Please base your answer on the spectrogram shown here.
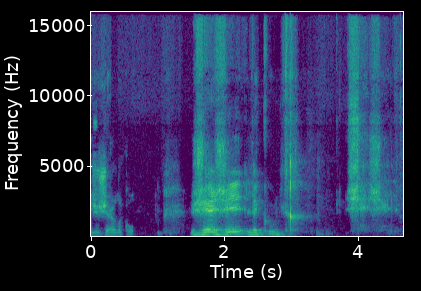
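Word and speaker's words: Jaeger-LeCoultre: So in French, you would pronounce this because you don't pronounce ER as like eh, right? So it's Gégé Le Coultre. But they pronounce it Gégé Le Coultre. Whenever you like hear them speak it, like call the name, it's like eh. It's a little strange.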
